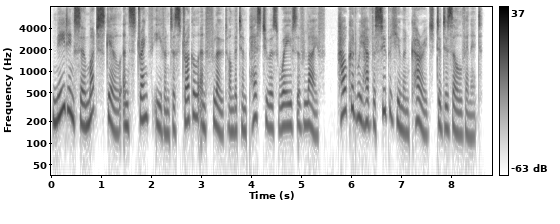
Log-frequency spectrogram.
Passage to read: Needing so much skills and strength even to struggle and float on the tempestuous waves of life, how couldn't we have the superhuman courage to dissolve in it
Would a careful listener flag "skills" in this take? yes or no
yes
